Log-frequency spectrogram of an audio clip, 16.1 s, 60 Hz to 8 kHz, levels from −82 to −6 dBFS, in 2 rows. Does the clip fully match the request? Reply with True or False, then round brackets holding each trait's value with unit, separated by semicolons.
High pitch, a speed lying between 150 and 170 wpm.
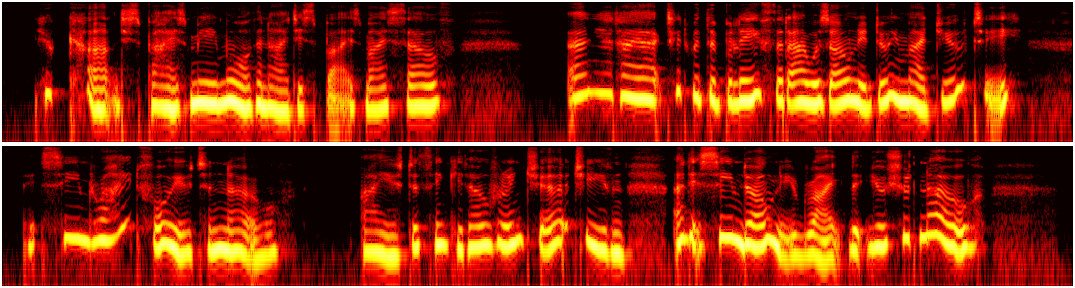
False (240 Hz; 180 wpm)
